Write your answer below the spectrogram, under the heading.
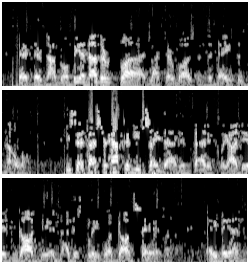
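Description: Loud background noise fills the recording. Over it, a man talks at a moderate pace. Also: dry sound with no echo. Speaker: pastor. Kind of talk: sermon. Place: church.

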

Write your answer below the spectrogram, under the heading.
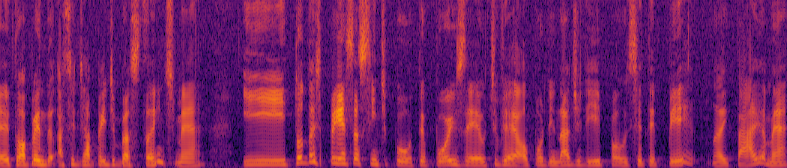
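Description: The pace is moderate. The background is quiet. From Brazil, Rio Grande do Sul. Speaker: physics professor. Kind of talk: testimony. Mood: reminiscent, warm. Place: hall.

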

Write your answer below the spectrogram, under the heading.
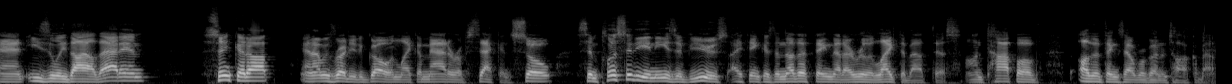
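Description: A man speaks at a fairly quick pace with lively intonation. The background is quiet. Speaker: product reviewer. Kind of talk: product review talk to camera. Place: studio.

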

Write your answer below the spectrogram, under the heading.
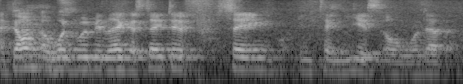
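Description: Speaking at a fairly quick pace with fairly even intonation, a man with a fairly high pitch is heard over light background noise and audible room echo. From Germany. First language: German. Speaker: conference speaker, pretreatment specialist; conference speaker. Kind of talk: conference presentation. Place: meeting room.

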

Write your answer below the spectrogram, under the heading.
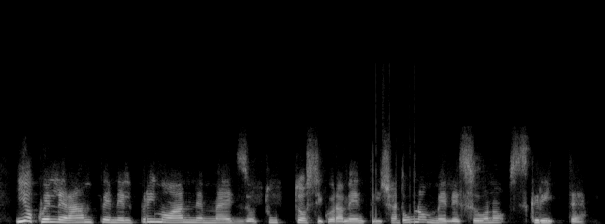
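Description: A woman talks at a moderate pace with lively intonation and hardly any pauses, in a dry sound with no echo over a quiet background. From Piedmont, Italy (born in Calabria); Piedmont, Italy. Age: 30s. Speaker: radio host. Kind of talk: casual interview. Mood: warm, animated. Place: home room. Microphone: video call.

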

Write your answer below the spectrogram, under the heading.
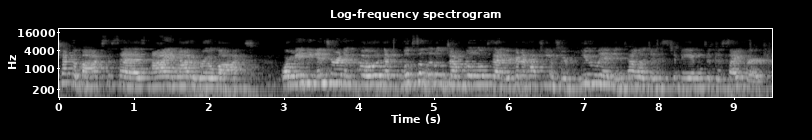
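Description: Fairly quick speech with fairly even intonation rings out in a room with strong echo over light background noise. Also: woman, high pitch for a woman. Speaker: pastor. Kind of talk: sermon. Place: church. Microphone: camera far.

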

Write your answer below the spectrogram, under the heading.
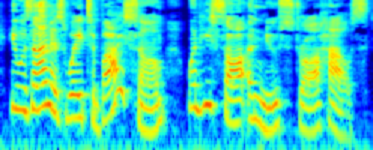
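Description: An unforced reading voice is all that comes through.

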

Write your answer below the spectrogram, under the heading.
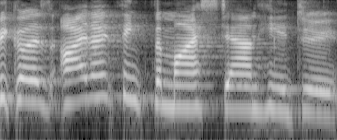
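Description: A woman speaks slowly in a high voice with a fairly bright tone. Her intonation is lively.

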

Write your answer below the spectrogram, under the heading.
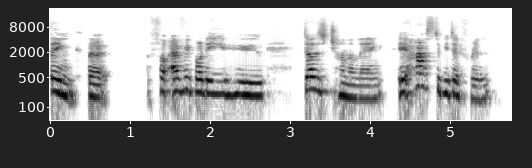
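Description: A woman speaks at a fairly slow pace with lively intonation. Her voice is somewhat breathy, and the background is quiet. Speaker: intuitive guidance coach. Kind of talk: live stream talk. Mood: warm and cheerful. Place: home room. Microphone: headset.

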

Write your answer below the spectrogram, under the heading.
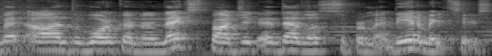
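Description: Faint music plays in the background as a man speaks at a high pitch with audible room echo. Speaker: vlogger. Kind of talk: casual vlog chat. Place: home room. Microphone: webcam.

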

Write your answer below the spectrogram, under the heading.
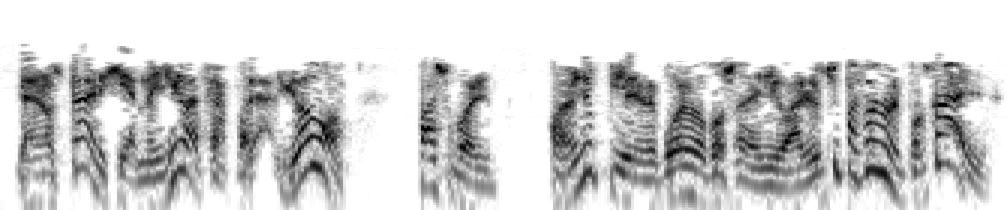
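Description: Fairly quick speech from a man, with noticeable background noise. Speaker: actor and writer. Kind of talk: radio interview.

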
